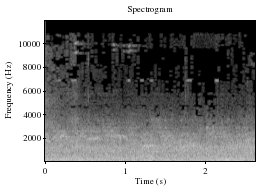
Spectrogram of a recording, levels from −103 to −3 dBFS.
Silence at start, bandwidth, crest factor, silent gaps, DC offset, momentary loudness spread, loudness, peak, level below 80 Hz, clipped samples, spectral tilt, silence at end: 0 s; 11.5 kHz; 12 dB; none; under 0.1%; 1 LU; -27 LUFS; -14 dBFS; -42 dBFS; under 0.1%; -6.5 dB/octave; 0 s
